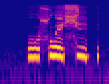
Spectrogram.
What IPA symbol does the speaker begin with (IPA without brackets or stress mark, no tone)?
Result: u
